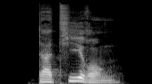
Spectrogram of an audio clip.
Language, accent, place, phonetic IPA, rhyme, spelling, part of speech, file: German, Germany, Berlin, [daˈtiːʁʊŋ], -iːʁʊŋ, Datierung, noun, De-Datierung.ogg
- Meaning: dating (age determination), (date stamping)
